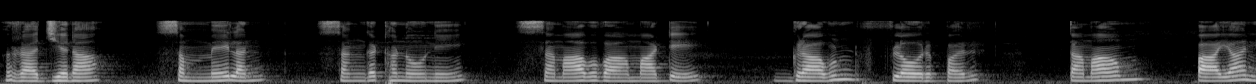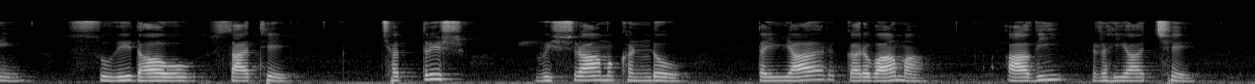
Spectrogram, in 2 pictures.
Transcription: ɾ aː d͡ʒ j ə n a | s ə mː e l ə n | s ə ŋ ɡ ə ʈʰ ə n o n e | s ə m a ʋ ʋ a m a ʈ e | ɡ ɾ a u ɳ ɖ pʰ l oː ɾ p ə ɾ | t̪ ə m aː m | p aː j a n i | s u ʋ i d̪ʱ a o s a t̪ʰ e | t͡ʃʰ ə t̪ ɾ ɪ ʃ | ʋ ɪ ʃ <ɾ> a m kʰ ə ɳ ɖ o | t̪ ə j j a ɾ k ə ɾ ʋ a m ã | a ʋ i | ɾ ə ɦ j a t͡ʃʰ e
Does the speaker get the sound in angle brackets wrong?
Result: no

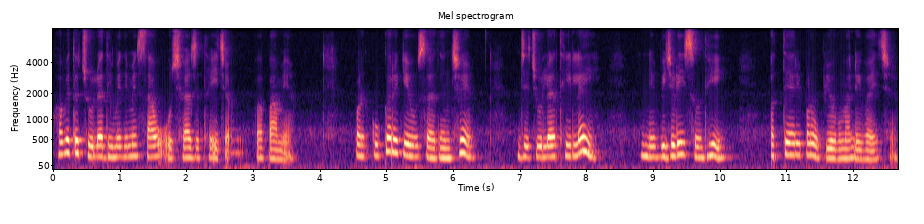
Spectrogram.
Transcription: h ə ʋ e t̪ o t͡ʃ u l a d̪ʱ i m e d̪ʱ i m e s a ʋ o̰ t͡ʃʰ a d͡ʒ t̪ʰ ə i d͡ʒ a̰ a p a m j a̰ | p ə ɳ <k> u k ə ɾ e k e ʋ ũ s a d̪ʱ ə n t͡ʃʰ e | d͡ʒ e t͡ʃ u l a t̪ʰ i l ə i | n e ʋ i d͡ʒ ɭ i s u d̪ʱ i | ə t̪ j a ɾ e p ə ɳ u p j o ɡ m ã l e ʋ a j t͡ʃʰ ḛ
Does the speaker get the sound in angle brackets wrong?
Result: no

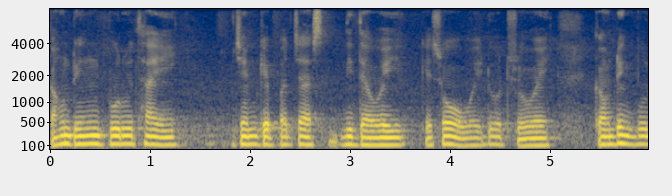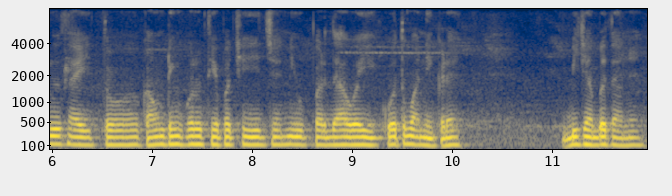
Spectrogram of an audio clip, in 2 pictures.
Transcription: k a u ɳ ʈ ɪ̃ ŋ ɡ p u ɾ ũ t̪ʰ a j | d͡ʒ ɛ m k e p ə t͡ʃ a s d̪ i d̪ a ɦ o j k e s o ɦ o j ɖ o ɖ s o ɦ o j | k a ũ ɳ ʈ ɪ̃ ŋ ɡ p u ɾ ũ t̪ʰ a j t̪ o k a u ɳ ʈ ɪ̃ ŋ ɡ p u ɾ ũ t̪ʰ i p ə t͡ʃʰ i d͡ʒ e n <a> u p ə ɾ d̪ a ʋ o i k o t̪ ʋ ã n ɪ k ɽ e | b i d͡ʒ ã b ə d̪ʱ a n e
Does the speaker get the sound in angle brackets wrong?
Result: yes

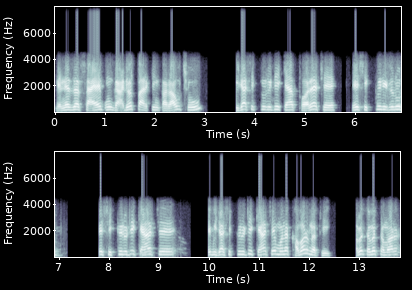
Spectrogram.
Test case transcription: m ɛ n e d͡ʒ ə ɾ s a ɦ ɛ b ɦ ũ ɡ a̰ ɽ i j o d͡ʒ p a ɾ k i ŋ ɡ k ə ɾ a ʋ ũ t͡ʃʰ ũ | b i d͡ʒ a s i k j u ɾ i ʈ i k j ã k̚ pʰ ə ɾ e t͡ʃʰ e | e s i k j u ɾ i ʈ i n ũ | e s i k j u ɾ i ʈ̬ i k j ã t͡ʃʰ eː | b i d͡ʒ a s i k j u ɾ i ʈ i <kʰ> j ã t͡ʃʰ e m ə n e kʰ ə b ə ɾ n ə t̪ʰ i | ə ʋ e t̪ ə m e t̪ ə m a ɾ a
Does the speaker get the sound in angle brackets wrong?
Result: yes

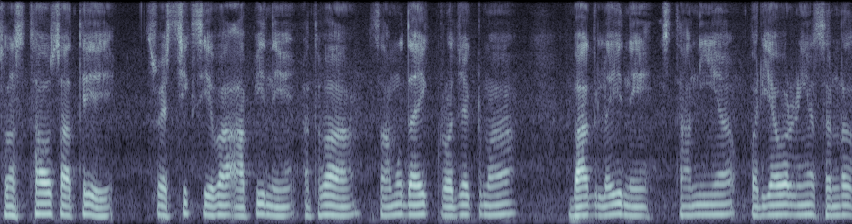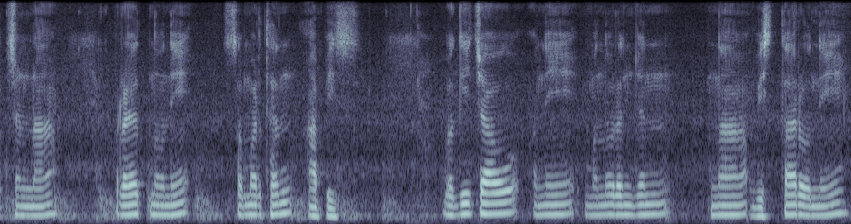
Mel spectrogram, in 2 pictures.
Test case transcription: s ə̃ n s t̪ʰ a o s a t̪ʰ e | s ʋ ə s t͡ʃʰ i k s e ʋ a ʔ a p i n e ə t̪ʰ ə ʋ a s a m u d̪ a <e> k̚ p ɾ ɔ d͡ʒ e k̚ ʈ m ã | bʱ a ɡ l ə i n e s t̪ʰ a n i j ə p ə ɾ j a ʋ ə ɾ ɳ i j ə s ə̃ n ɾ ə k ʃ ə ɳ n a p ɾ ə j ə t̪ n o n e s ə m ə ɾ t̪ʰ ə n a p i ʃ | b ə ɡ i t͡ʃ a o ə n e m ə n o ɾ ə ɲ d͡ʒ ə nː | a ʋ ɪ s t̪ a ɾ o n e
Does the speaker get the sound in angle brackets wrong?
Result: yes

